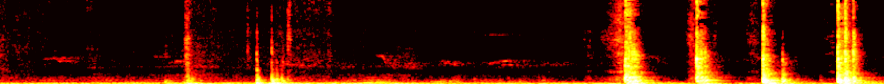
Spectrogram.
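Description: Something knocks sharply on a metal door latch.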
